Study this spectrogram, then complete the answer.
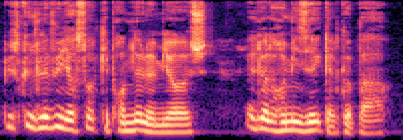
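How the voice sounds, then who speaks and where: A man's voice: mid-range voice, animated, a little fast, mellow, pitched above the performer's own voice, natural voice. A man voicing a gossiping young female shop clerk in a storybook reading, mocking and knowing. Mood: gossipy.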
